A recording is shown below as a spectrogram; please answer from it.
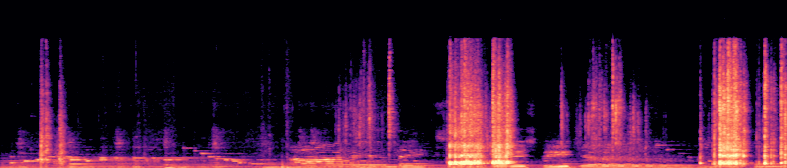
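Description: A handful of dice rattle and clatter together across a board game table in two loud bursts, with someone talking beforehand and between throws.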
